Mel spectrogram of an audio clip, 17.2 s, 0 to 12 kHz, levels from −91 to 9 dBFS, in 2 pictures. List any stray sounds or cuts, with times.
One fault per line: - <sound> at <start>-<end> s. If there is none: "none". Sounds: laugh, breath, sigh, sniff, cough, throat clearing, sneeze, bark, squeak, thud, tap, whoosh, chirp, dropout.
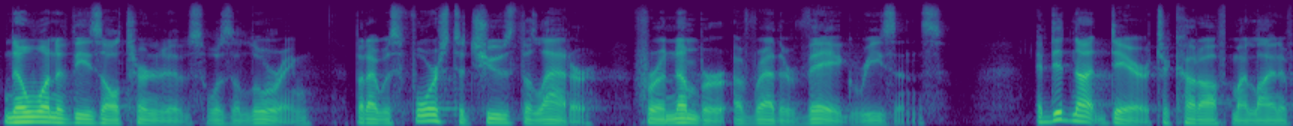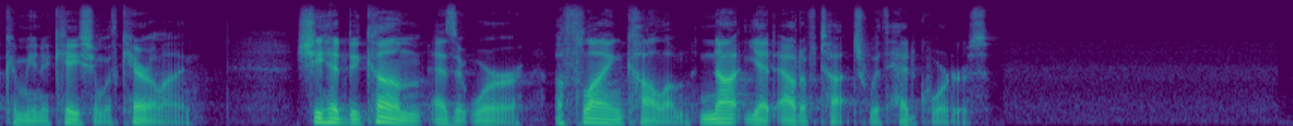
none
